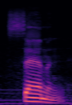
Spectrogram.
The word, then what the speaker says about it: salmon: word the fish word we will omit the L sound the L and just say salmon salmon sammy salmon we'll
